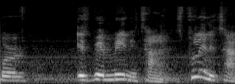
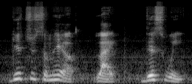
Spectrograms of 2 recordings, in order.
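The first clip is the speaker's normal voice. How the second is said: ordinary talk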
